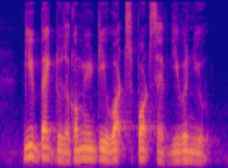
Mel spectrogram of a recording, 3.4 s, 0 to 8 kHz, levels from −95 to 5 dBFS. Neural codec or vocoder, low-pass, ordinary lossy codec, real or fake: none; none; none; real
